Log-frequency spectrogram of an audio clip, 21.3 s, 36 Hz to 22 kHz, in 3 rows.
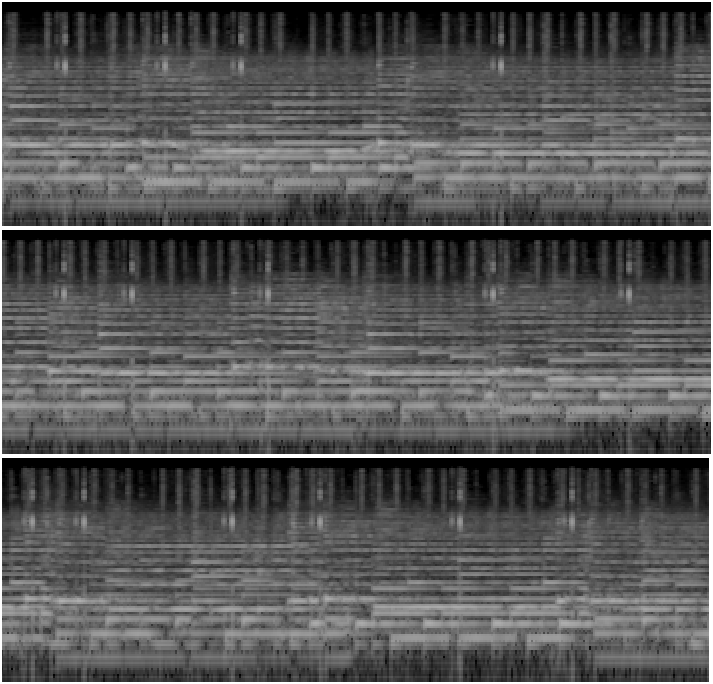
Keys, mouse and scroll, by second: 0.6 shift+click, 1.2 e, 1.6 click, 2.8 Left, 5.0 click, 6.6 Right, 7.7-11.9 drag, 14.4 click, 17.9 scroll up 1, 18.7-21.2 ctrl+drag.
